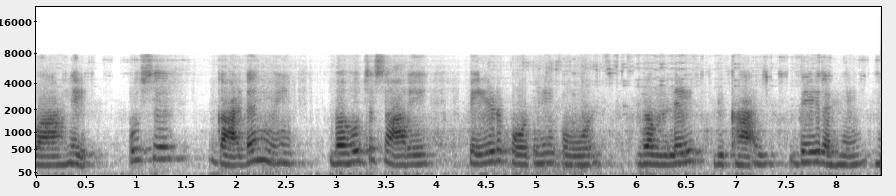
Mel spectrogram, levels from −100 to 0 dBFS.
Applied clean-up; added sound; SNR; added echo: neural separator model SepFormer DNS4.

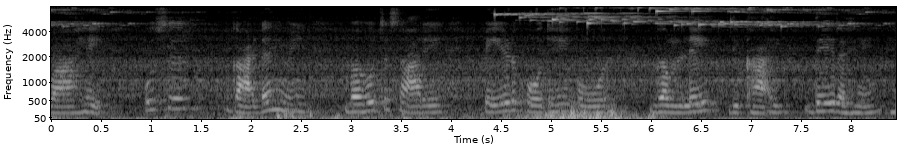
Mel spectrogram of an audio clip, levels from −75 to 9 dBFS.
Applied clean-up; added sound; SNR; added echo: none; Chime; 5 dB; reverberation time 0.8 s.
